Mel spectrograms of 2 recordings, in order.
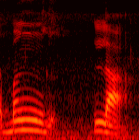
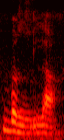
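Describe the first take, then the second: First: बंगला slowly in two parts, बंग then ला; split pronunciation. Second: Said in the usual way. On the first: Shown as a demonstration. Teacher showing children where the anusvara sounds, बंगला slowly split. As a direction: stretch the nasal ng in बंगला, then add ला. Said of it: "उस अक्षर के बाद में उसका pronunciation आता". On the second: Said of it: "उसके आगे आएगा बंगला".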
